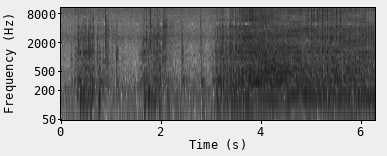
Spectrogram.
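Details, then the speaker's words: Hard starting on a 20-year-old 2002 F1ZR Caltex Special Edition (H2K) two-stroke moped: scattered kickstarter attempts with brief pops after it stalled, then it catches into a steady rising buzz; owner suspects the oil setting is too rich. "Aduh, mati. Kalau pakai Kickstarter, coba. Susah ini."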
